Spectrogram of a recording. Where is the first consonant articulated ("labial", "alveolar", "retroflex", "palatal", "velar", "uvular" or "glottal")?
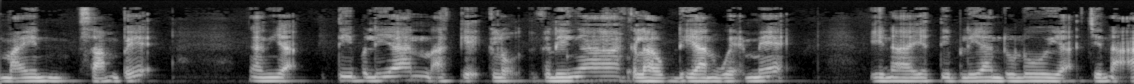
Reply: labial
